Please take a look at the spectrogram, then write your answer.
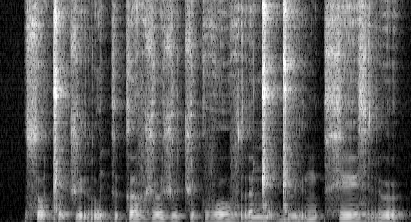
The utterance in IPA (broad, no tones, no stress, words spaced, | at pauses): so ǁo̰t͡ʃʉr wḭkɨkɐv ʒɵːʒʉt͡ʃɵk voːvrɐŋ͡ǁo̰ɡ͡ǁʉr mɨkxeːz rɵ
